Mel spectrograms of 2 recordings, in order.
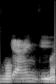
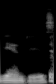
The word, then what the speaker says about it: Ganges: I always Ganges. – My brain is like, pronounce it with an H because it's Spanish, but it's not that way. It's just Rajas of the Ganges.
